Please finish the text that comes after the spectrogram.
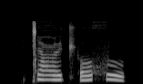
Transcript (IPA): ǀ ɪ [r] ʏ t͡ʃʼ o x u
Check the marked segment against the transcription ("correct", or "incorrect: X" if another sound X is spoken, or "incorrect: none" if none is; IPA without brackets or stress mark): incorrect: ʕ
